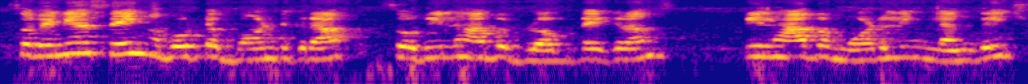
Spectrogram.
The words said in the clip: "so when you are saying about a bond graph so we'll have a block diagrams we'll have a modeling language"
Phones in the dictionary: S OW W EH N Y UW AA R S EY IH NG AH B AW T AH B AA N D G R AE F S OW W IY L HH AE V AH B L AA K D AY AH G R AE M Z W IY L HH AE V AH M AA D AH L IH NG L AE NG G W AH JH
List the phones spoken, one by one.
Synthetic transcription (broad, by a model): S OW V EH N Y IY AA R S EY IH NG AH B AW T AH B AA N D G R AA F S OW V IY L HH AE V AH B L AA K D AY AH G R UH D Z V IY L HH AE V AH M AA D AH L IH NG L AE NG G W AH JH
